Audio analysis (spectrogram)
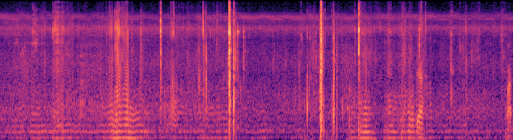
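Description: A swarm of bees or wasps buzzes loudly around a full nest, a dense, steady drone of many wings close by, with brief sharper bursts as individual insects pass near.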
